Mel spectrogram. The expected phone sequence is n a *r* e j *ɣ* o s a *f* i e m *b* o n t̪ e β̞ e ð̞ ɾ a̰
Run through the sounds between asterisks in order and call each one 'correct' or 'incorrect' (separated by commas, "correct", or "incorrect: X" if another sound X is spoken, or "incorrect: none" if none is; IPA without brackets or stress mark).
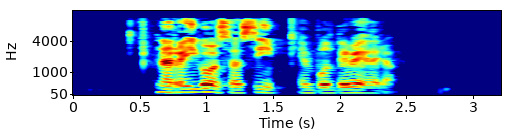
correct, correct, incorrect: s, incorrect: p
